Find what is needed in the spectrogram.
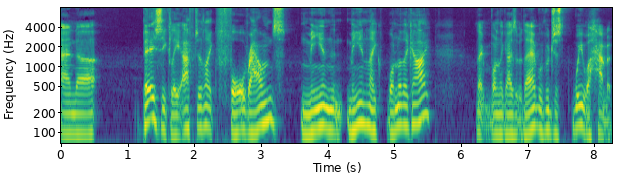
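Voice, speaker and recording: A man with a northern English accent and a fairly low pitch. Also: ordinary pitch variation, moderate pace. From northern England. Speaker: guest. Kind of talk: casual chat.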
